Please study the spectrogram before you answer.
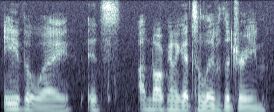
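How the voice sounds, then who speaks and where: A man's voice: on the low side, steady tone, brisk, dark tone, dry recording. A British man co-hosting a podcast in casual, jokey banter. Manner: jokey, prone to laughing. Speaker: podcast co-host.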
